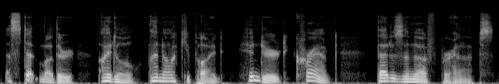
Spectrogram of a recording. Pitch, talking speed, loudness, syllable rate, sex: 115 Hz, 110 wpm, -17 LUFS, 5.2 syllables/s, male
